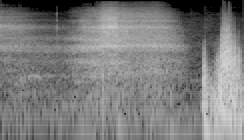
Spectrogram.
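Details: Single sneeze from a person who says they have hiccups: a rising hissing in-breath followed by a loud explosive burst.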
